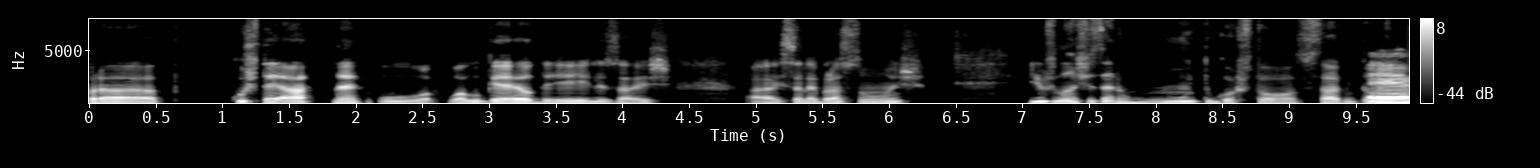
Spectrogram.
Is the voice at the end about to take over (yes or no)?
no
